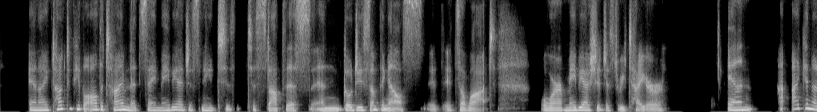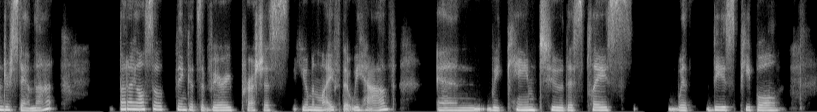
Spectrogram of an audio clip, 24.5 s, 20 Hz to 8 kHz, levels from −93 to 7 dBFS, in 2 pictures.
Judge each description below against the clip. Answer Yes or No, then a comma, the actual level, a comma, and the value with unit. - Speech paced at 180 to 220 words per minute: No, average, 150 wpm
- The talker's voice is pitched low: No, high, 190 Hz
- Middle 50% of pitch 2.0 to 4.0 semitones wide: No, average, 4.5 semitones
